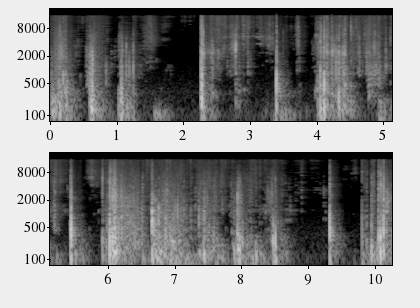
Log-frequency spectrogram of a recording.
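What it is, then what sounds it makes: Gym chalk block being crumbled. A white, solid, roughly fist-sized chunk of compressed cornstarch gym chalk is held in both hands over a pile of chalk powder and squeezed and crumbled with the fingertips and thumbs. It breaks apart in a run of sharp, crunchy cracks and snaps with short, bright, powdery crumbling between them and brief quiet gaps.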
